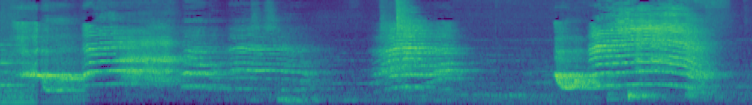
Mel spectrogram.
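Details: Loud, distressed infant crying in repeated wails with short catches of breath, a frightened baby crying before going under anesthesia for surgery.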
